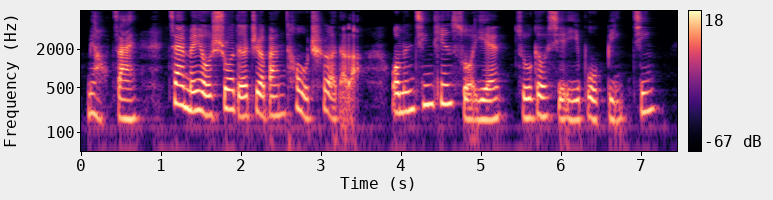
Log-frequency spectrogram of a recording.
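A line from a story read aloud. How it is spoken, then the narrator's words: Old nun laughing heartily. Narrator (Chinese): 主持师太抚掌大笑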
